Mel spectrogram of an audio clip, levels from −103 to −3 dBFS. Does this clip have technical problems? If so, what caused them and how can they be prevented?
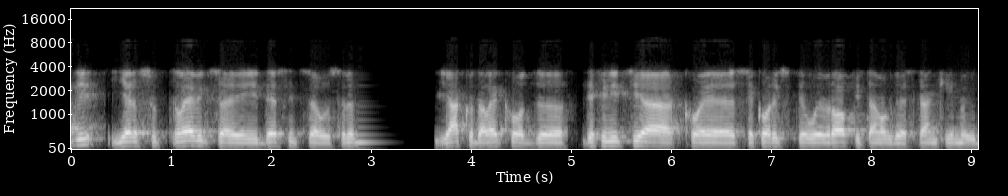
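Yes. From 2.87 to 3.65 s there's a long network dropout. The audio stops arriving, and the receiver stretches the last bit into a fading buzz or hiss that dies down to about 0.44 s of near-silence. Then the sound picks up again with 0.76 s simply gone. The cause is likely a stall in packet delivery that ran longer than the receiver could cover. A steadier connection or a larger jitter buffer would help prevent it.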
